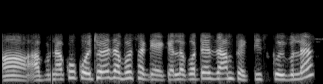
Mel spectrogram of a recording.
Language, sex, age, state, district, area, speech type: Assamese, female, 30-45, Assam, Biswanath, rural, conversation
